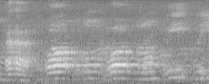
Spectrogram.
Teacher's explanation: Fathahnya ro kan dia mengarah ke o.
